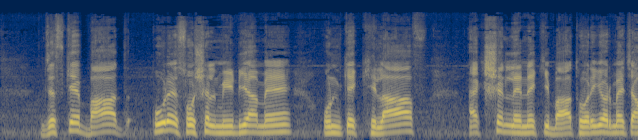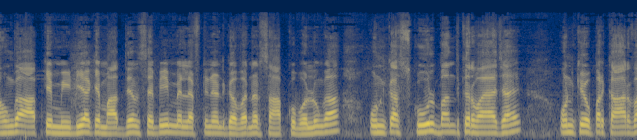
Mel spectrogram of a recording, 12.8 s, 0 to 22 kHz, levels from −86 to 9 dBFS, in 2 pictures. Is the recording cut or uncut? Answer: uncut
